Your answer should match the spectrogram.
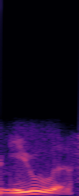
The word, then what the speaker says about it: Ulis: Now, how big is this Tyler Ulis? Am I saying that name right? – Yeah, you're saying it right.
